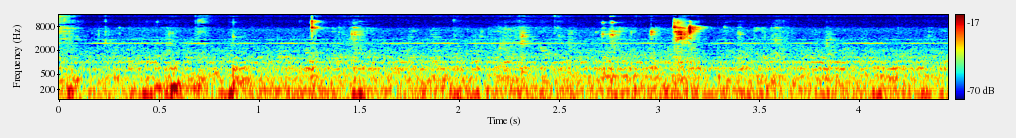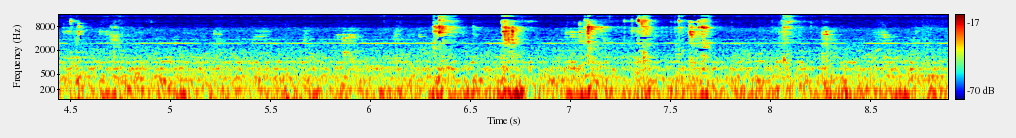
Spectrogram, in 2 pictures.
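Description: Faint, scattered wet clicks of someone eating chow mein with a fork, chewing a mouthful of noodles. The clicks come irregularly, one sharper click about three seconds in and a quick run of them between about six and eight seconds.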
